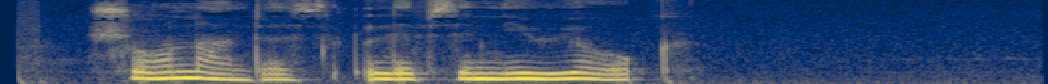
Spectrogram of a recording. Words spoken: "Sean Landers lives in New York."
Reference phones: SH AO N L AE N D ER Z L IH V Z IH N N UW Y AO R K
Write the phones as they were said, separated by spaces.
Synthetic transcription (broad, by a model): SH AO N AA N D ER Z L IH V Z IH N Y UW Y AO K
